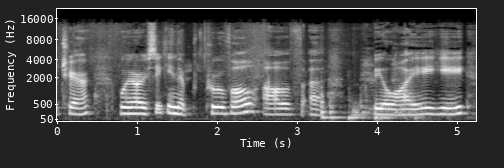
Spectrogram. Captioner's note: speaking French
